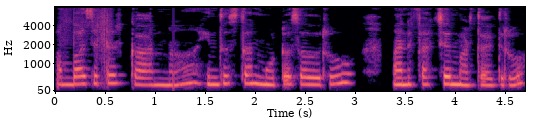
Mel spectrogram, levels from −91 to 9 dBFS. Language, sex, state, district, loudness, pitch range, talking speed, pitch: Kannada, female, Karnataka, Mysore, -23 LUFS, 255-285 Hz, 115 wpm, 265 Hz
